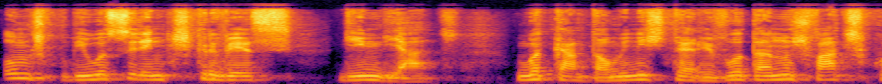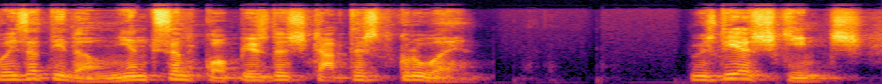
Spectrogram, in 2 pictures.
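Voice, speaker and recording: An actor playing a reflective gentlemanly doctor who narrates his memoirs in formal, literary first-person storytelling. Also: medium pitch, a little hiss or hum, lightly acted.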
